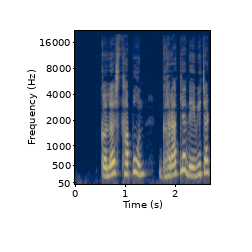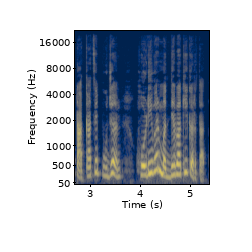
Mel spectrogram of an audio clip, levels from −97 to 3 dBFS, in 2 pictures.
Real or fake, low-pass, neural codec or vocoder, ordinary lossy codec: real; 19.8 kHz; none; none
